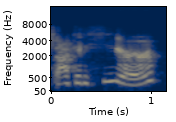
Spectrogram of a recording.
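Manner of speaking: plain reading voice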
